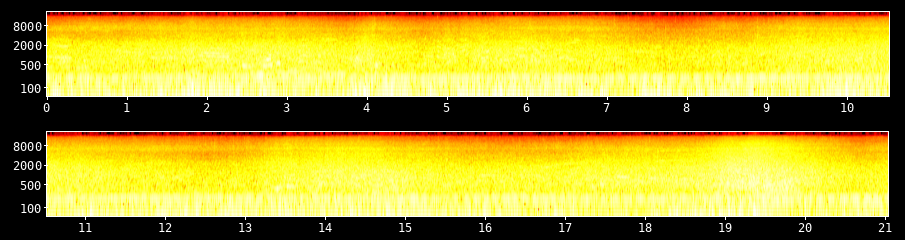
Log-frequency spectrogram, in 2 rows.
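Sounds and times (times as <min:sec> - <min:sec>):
steady low hum: 0:00.0 - 0:21.0
surf washing onto beach: 0:00.0 - 0:21.0
wind buffeting microphone: 0:00.0 - 0:21.0.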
